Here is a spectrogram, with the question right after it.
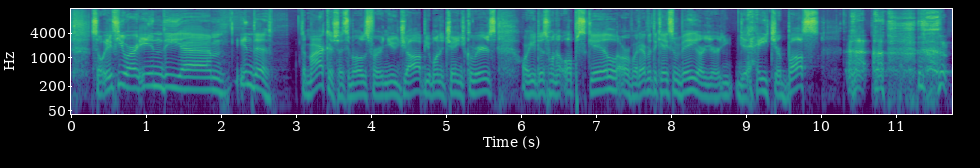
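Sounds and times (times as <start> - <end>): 
speech: 0.3 - 11.7
rough throaty coughs: 10.3 - 11.7.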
